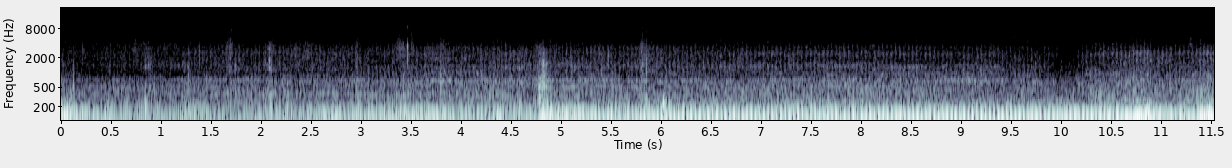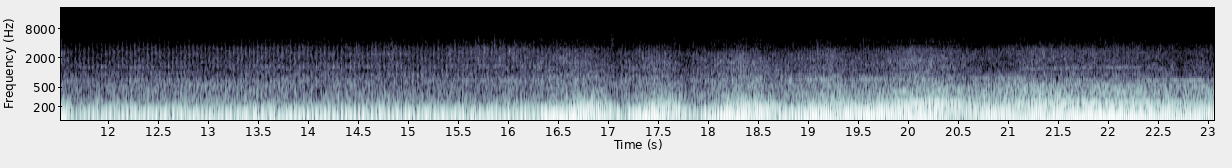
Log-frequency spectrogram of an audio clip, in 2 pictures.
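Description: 120-series Toyota Land Cruiser Prado's engine running as the 4WD creeps along a muddy bush track. In the last several seconds the engine note rises and falls repeatedly as the revs change.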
